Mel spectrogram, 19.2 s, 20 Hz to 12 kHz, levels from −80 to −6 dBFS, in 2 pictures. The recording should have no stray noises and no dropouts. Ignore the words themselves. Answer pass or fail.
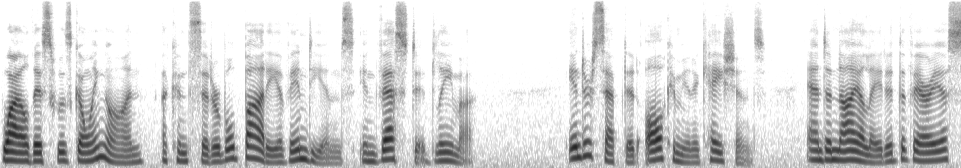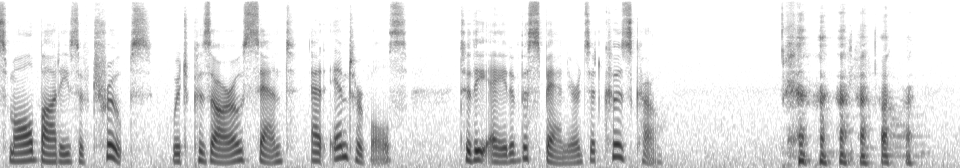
fail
